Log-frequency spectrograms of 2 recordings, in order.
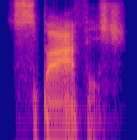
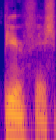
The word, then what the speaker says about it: Spearfish: Spafish. It's pronounced Spearfish, but Dan's from uh New York.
